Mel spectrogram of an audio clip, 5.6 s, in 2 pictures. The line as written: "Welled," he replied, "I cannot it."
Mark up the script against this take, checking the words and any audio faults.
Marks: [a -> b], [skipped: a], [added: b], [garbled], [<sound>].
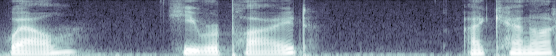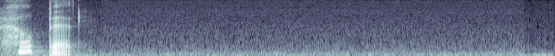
["Welled," -> Well] he replied, "I cannot [added: help] it."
